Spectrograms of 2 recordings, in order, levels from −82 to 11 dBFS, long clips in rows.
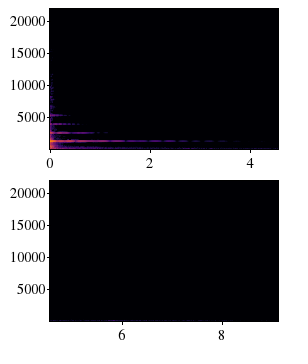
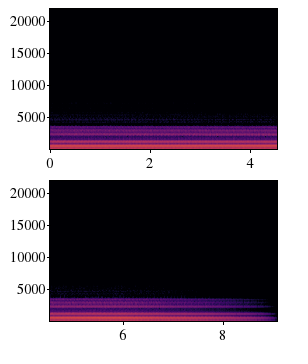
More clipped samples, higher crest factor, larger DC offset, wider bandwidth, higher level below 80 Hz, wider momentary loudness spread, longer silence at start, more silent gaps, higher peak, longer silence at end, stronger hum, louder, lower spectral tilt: neither; first, 30 dB vs 12 dB; neither; first, 10 kHz vs 6 kHz; about the same, -66 dBFS vs -66 dBFS; first, 22 LU vs 8 LU; about the same, 0 s vs 0 s; neither; first, -10 dBFS vs -22 dBFS; first, 8.05 s vs 0.1 s; neither; about the same, -33 LUFS vs -33 LUFS; second, -6 dB/octave vs -8.5 dB/octave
